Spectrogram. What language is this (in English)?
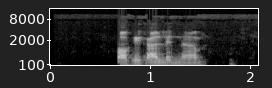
Thai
